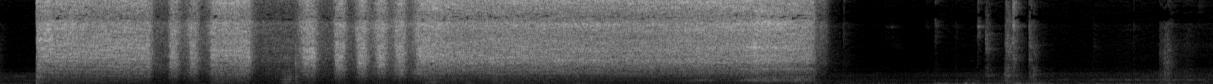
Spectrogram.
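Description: Compressed air hissing from a paint spray gun on an air hose: a few short trigger bursts, then held on steadily for about four seconds before cutting off suddenly.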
